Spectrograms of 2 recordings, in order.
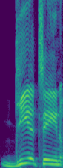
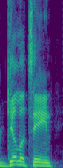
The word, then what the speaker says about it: guillotine: Uh, guillotine or guillotine. Either or either. It works for both of us.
